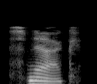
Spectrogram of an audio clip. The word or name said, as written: snack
